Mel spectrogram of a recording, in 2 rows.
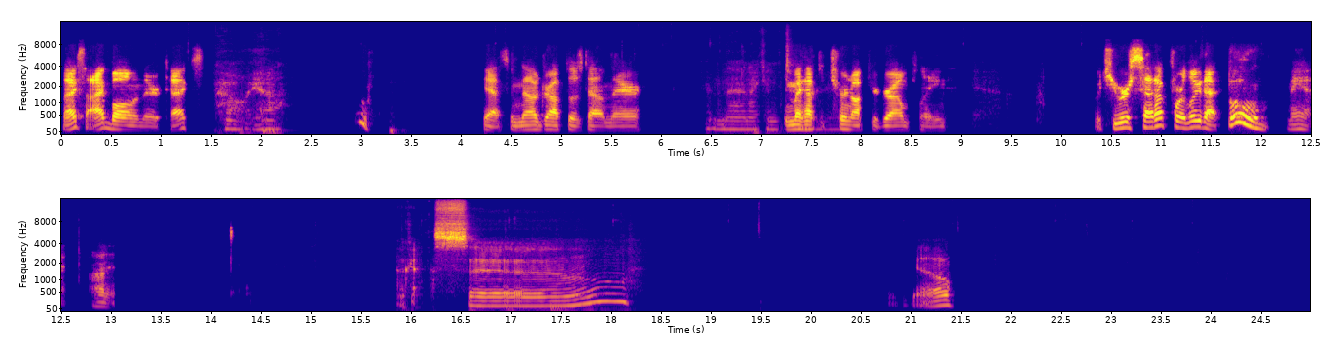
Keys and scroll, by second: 2.0 m, 3.2 Up, 4.6 shift+space, 17.3 r, 19.4 space, 22.2 Escape.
